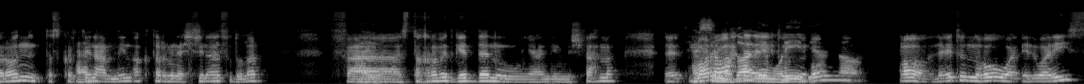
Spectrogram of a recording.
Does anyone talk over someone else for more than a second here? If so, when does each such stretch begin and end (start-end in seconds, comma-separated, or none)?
6.8-8.4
